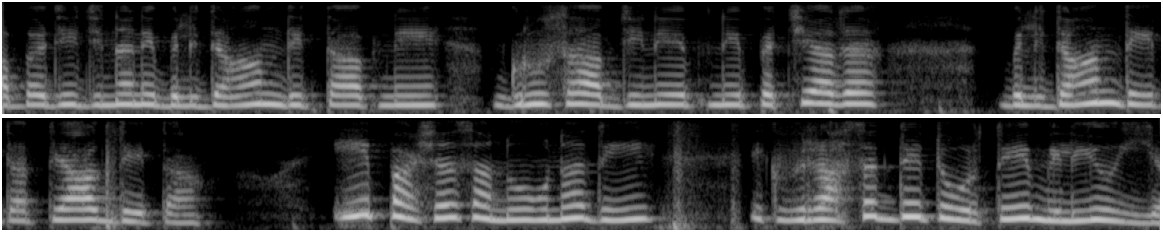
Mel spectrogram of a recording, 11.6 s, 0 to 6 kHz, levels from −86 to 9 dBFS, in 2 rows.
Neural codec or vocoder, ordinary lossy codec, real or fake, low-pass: none; none; real; 5.4 kHz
